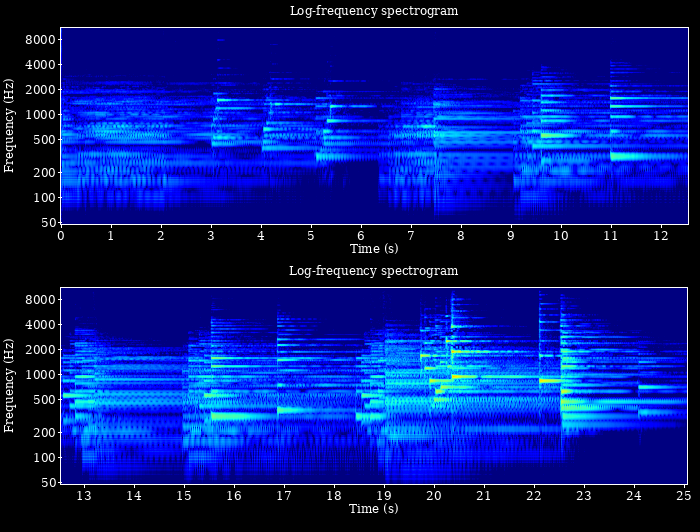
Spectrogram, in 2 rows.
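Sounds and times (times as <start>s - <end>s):
piano sonata: 0.0s - 25.0s.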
